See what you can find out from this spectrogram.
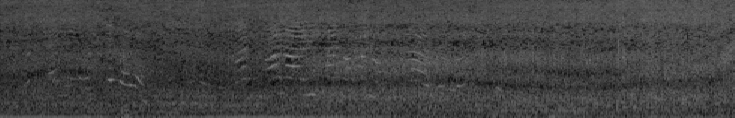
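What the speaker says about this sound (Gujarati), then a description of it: "ફુવારાનું ડેકોરેશન પણ એક નંબર છે" Steady splashing of a decorative water fountain at a temple, a broad continuous wash of falling water close by, with voices in the background.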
